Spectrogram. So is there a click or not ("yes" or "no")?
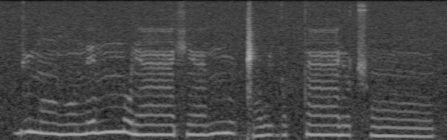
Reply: yes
